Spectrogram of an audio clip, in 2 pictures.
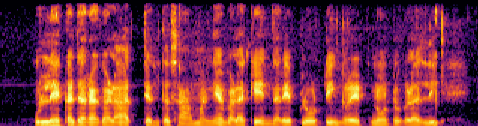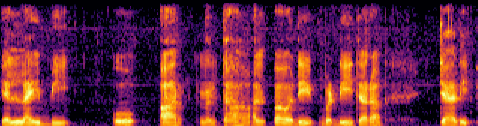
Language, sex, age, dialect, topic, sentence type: Kannada, male, 18-24, Mysore Kannada, banking, statement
